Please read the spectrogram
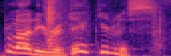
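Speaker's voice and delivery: high-pitched put-on British voice; mock British accent. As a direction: attempt Canadian, land on a silly British accent. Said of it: "it sounds more British to me".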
